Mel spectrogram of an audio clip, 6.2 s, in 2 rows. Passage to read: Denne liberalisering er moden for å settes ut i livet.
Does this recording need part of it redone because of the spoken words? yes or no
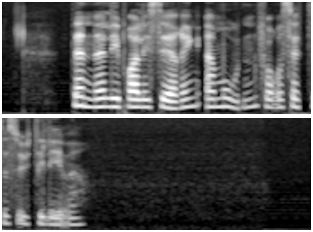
no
